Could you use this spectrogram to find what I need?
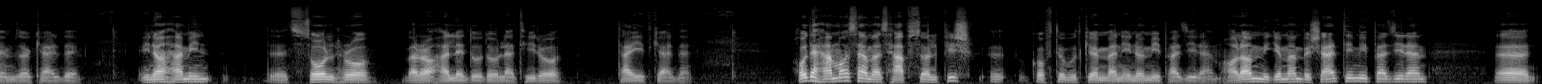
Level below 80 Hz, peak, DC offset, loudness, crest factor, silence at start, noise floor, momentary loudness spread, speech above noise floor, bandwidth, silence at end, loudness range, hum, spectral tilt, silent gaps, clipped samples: -58 dBFS; 0 dBFS; under 0.1%; -22 LUFS; 22 dB; 0 s; -59 dBFS; 14 LU; 37 dB; 16 kHz; 0.1 s; 4 LU; none; -5.5 dB/octave; none; under 0.1%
